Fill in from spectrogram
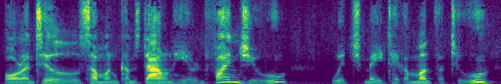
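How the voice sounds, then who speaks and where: An actor playing a smug, menacing gang boss in a 1940s radio serial, taunting with mock courtesy in articulate speech. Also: male voice, lowish voice, very animated, unhurried, a bit bright, husky, exaggerated voice. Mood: coldly gloating. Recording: old radio recording with hiss and hum.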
